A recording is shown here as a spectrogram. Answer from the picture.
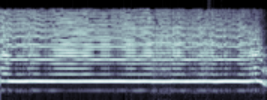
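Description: A man's long, loud held yell of "Hey!" on one steady pitch: a shout of joy at a big scratch-off win.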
